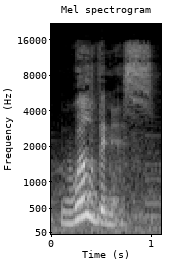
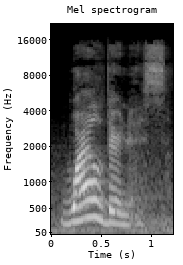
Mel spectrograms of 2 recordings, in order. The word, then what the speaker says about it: wilderness: So the first one is wilderness. Now, people oftenly mispronounce it as wilderness.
